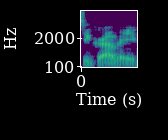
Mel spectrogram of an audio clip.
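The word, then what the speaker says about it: De Grâve: which by the way that looks like grave it might you know i think it's pronounced degravy but he's grabbing a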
